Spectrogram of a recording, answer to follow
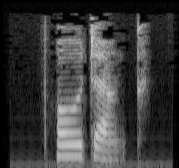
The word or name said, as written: podunk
